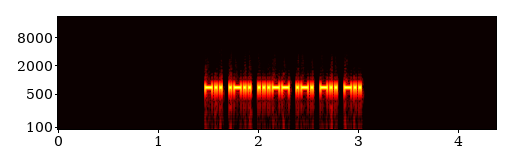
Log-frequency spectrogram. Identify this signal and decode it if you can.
Morse code, heard as a keyed tone, about 52 wpm, 700 Hz. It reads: DL3RDD
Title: DXCC-100 Call Signs - 6 Characters - Repeated 3x - 50wpm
